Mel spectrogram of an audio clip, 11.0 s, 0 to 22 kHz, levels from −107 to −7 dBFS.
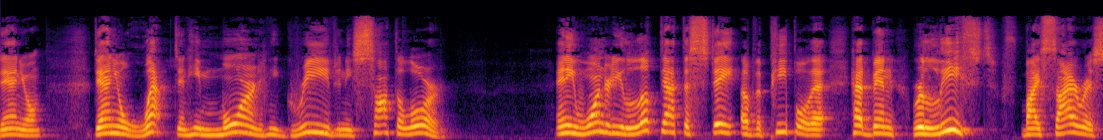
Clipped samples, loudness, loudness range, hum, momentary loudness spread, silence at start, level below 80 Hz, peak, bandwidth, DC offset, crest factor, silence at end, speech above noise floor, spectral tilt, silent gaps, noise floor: under 0.1%; -24 LUFS; 4 LU; none; 9 LU; 0 s; -72 dBFS; -4 dBFS; 13.5 kHz; under 0.1%; 20 dB; 0 s; 52 dB; -5 dB/octave; none; -76 dBFS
